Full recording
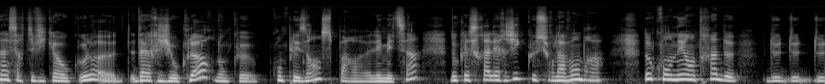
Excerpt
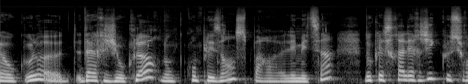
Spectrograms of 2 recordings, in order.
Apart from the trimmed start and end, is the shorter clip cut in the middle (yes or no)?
yes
